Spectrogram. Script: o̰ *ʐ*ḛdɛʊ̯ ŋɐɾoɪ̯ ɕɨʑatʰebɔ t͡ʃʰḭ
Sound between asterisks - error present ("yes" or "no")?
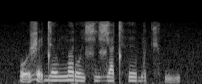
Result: no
